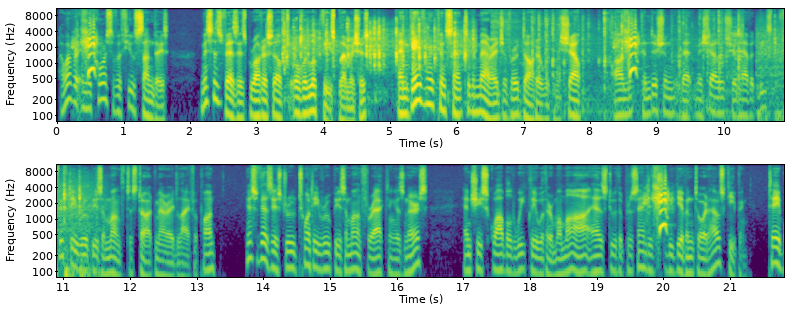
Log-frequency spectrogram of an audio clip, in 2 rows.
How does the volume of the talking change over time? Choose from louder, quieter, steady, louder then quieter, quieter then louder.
quieter.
